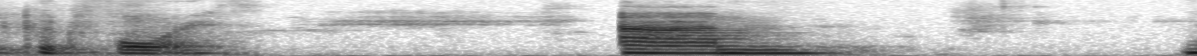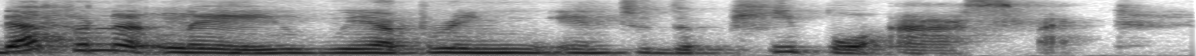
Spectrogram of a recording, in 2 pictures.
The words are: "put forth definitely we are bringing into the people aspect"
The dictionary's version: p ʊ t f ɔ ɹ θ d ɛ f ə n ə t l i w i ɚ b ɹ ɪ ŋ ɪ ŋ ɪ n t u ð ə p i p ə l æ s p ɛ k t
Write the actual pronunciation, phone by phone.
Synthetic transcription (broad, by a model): p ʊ t f ɔ ɹ θ d ɛ f ə n ə t l i w i ɚ b ɹ ɪ ŋ ɪ ŋ ɪ n t u ð ə p i p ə l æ s p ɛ k t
